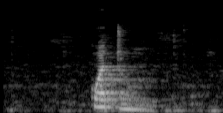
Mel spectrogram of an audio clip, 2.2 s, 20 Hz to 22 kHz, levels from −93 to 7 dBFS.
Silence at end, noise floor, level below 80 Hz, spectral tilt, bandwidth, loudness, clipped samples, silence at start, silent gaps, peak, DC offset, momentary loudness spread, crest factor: 0.1 s; -66 dBFS; -74 dBFS; -6.5 dB/octave; 8.8 kHz; -27 LUFS; under 0.1%; 0.9 s; none; -8 dBFS; under 0.1%; 21 LU; 24 dB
